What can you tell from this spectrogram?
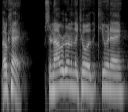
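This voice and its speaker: A young male host talks to his live-stream audience in an earnest, openly emotional way. His voice sits a little high, and he speaks with heartfelt warmth about what he believes in. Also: fairly even intonation, fast, smooth. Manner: emotional, earnest, self-deprecating. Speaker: show host.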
